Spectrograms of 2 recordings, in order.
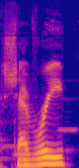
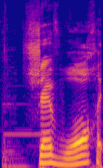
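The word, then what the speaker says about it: Chevre: Okay, so a lot of people didn't think that it's like Chevry. Chevra is the correct French pronouncing, so you know, there's that.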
